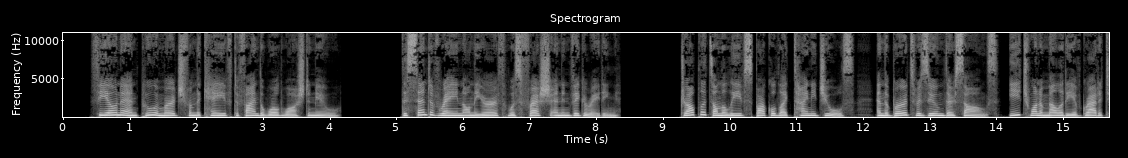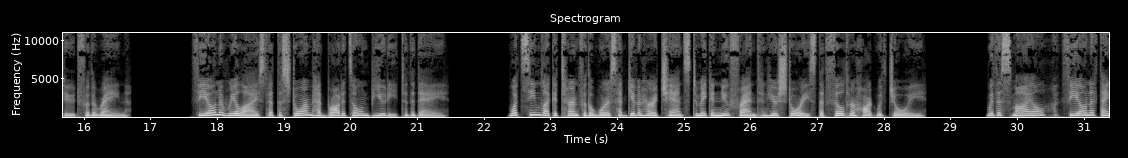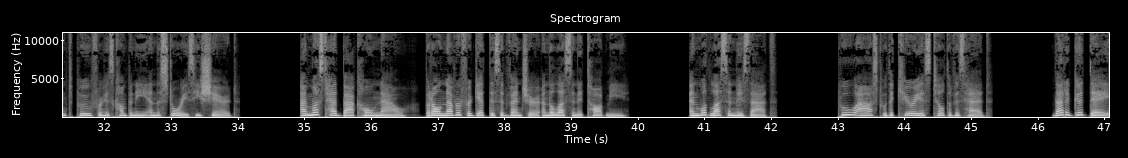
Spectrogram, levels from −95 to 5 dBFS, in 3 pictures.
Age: 30-49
